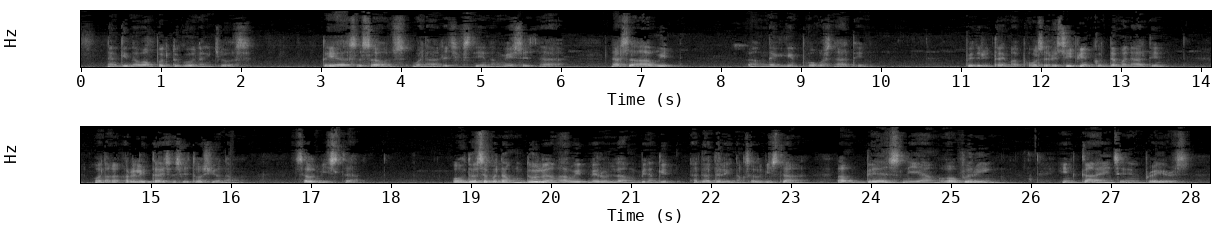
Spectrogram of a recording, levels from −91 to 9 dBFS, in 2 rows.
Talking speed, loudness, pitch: 120 wpm, -31 LUFS, 140 Hz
